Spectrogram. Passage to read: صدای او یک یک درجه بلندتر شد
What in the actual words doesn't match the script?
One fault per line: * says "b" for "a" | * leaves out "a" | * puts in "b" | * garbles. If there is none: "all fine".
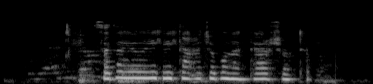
all fine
